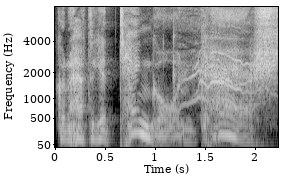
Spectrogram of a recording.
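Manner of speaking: sucked-in breath noise, then slow drawn-out drawl. Showing how a Jack Palance impression starts: Jack Palance impression. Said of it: "with Jack Palance, it's that".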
